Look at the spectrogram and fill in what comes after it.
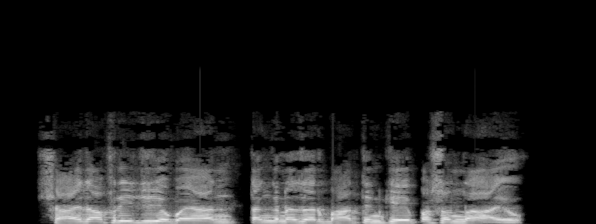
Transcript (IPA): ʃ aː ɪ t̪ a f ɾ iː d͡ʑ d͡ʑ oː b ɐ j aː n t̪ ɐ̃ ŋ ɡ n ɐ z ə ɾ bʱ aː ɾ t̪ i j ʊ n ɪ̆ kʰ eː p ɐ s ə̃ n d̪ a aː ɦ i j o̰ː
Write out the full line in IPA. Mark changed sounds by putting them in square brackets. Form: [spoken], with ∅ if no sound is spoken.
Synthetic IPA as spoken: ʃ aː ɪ [d̪] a f ɾ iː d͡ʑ d͡ʑ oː b ɐ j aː n t̪ ɐ̃ ŋ ɡ n ɐ z ə ɾ bʱ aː ɾ t̪ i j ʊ n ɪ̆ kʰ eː p ɐ s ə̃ n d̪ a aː ɦ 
